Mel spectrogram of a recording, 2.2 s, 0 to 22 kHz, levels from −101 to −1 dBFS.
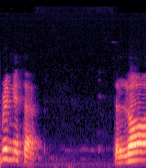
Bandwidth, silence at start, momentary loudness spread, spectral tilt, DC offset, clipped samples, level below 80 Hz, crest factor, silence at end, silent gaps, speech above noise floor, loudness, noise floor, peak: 3.8 kHz; 0 s; 14 LU; -9 dB/octave; under 0.1%; under 0.1%; -66 dBFS; 18 dB; 0 s; none; 45 dB; -17 LUFS; -60 dBFS; 0 dBFS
